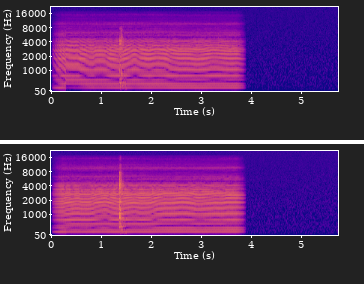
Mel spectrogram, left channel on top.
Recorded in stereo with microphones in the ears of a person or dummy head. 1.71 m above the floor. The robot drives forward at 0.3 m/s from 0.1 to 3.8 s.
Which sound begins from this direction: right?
A snare drum, at 1.4 s.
